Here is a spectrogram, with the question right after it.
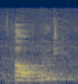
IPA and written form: bɔʊd (board)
